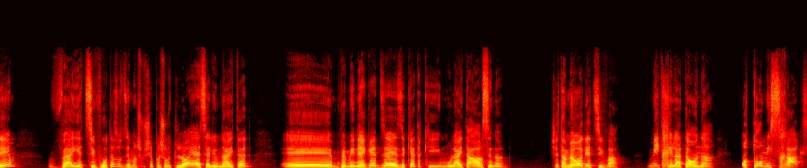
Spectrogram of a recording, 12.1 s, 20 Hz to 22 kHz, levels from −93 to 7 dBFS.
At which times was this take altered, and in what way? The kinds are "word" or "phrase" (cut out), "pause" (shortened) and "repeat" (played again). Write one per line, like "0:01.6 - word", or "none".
none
